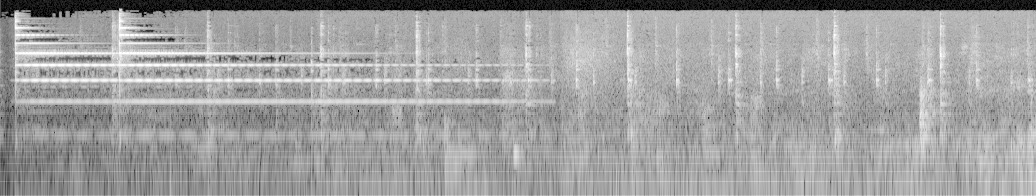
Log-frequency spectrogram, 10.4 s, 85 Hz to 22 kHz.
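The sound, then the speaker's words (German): About 30 grandfather and wall clocks, running under test in a clockmaker's workshop, tick together in overlapping rhythms, opening with a couple of resonant chimes that ring out and fade, followed by a busy, steady clatter of ticks. “Im ganzen Atelier stehen etwa 30 Uhren. Alles Stand- oder Wanduhren, es tickt im Takt.”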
